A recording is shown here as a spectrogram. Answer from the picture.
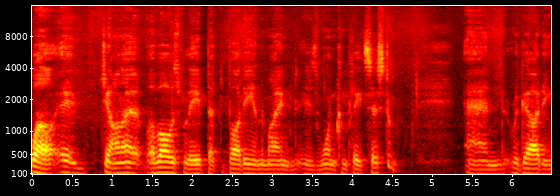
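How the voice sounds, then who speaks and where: Speaking at a moderate pace in an Irish accent, a man has a fairly low pitch, a somewhat breathy voice and a dark, mellow tone. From Ireland. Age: 70s. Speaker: financial adviser. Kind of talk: interview.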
